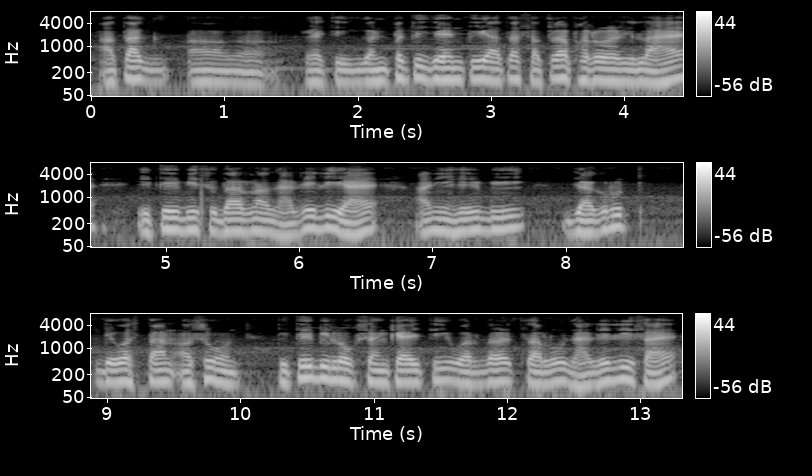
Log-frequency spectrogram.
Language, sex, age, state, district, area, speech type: Marathi, male, 60+, Maharashtra, Wardha, rural, spontaneous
